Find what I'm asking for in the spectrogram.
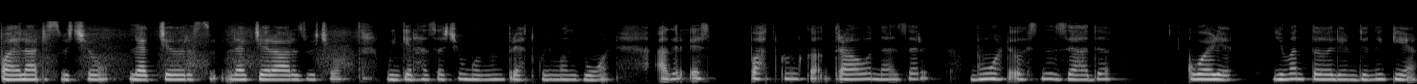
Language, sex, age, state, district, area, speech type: Kashmiri, female, 18-30, Jammu and Kashmir, Shopian, rural, spontaneous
